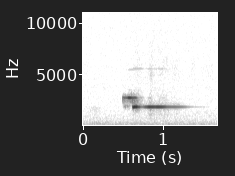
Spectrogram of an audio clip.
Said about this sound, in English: Bell of mindfulness. I know, it's actually the aircon.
